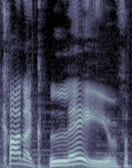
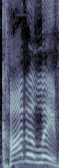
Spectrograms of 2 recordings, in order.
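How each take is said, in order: First: The name has a k sound before 'lave'. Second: The name has no k sound before 'lave'. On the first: The speaker calls it wrong. "not Canaclave" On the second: The speaker calls it right. "Canalave, not Canaclave"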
